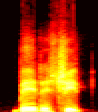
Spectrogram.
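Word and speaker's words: ברית: bit Entonces vamos aquí a ponerlo esto es berit s bit entonces la el resit que está acá sin el B resit es el comienzo Entonces esta palabra es el nombre del libro del Génesis en hebreo berit Sí así se pronuncia berechit y quiere decir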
